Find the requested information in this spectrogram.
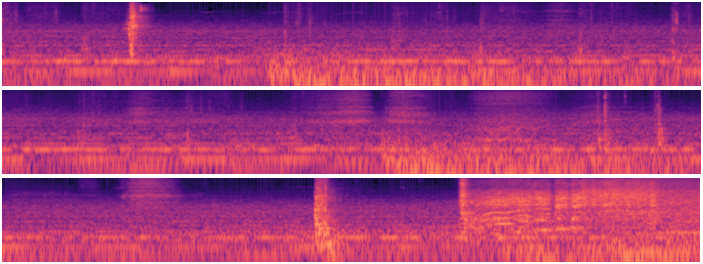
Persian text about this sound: کامیون راه میفته.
